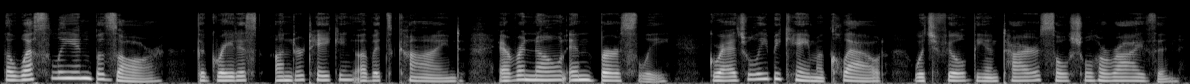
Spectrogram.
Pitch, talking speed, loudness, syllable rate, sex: 185 Hz, 115 wpm, -20 LUFS, 4.0 syllables/s, female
